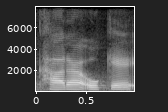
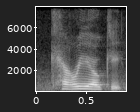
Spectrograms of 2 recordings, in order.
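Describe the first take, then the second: First: It is said with a Korean pronunciation. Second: It is said with an American pronunciation. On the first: "we say karaoke in the Korean or the Korean way" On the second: "Americans will say karaoke"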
